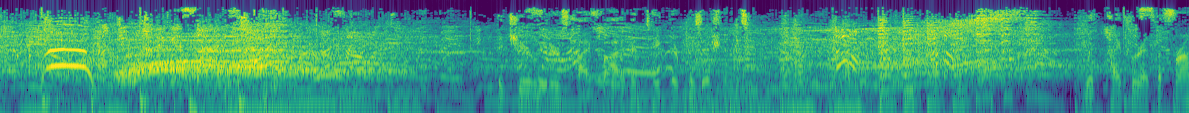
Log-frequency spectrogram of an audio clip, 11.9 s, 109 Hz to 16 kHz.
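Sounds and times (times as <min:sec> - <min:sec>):
large crowd in the stands cheering at a nighttime football game: 0:00.0 - 0:11.8
whoops and shouts: 0:00.4 - 0:04.4, 0:05.6 - 0:11.1
speech: 0:05.1 - 0:11.8.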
